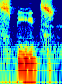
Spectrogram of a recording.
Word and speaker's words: SPDZ: completed the SPDC protocol often pronounced as speeds was first introduced in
